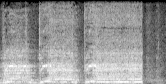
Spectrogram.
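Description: A kitchen blender whirs steadily while blending carrot, milk and vanilla ice cream into a drink. Its motor dips briefly twice, then cuts off near the end.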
